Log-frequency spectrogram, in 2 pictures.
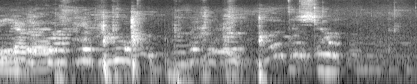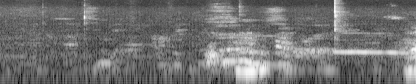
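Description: A girl's voice talking softly, with a quieter pause of a couple of seconds in the middle and a few light clicks.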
